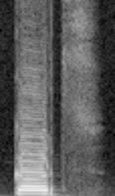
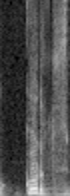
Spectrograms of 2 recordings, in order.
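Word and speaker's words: Kurtz: पर एक सबसे पहले मिस्टा कर्ड्स जिसको कुर्द्स भी कह सकते हैं। कर्ज भी कह सकते हैं। कर्ड्स भी कह सकते हैं। टी और जेड इंग्लिश में टी और से का साउंड देता है। तो कर्ड्स मिस्टा यह मिस्टा मतलब मिस्टर है। है ना? मिस्टर मिस्टर कर्ड्स यह टी और ज़ेर जब साथ में आते हैं तो ये टी और से का साउंड देता है इंग्लिश के प्रोनंसिएशन के रूल के हिसाब से।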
